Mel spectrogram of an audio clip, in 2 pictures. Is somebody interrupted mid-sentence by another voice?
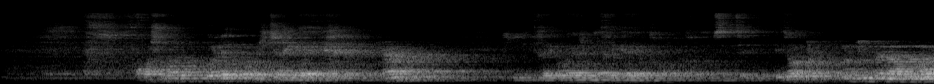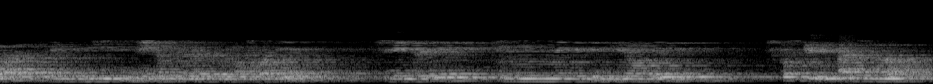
No

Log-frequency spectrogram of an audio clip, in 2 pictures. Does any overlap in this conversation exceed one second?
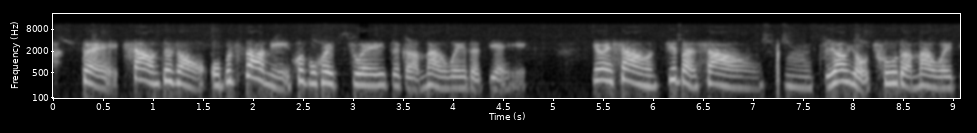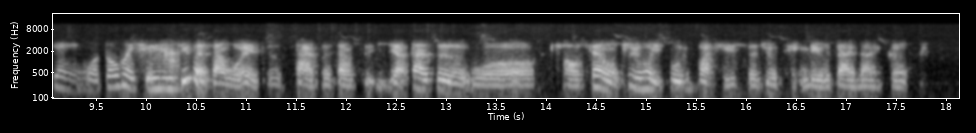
No

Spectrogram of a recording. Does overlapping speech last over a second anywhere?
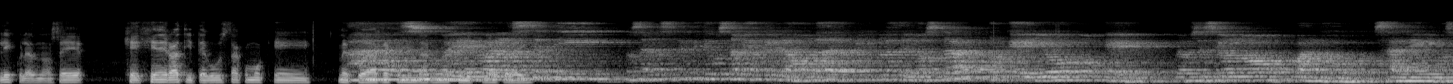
Yes, from 3.5 s

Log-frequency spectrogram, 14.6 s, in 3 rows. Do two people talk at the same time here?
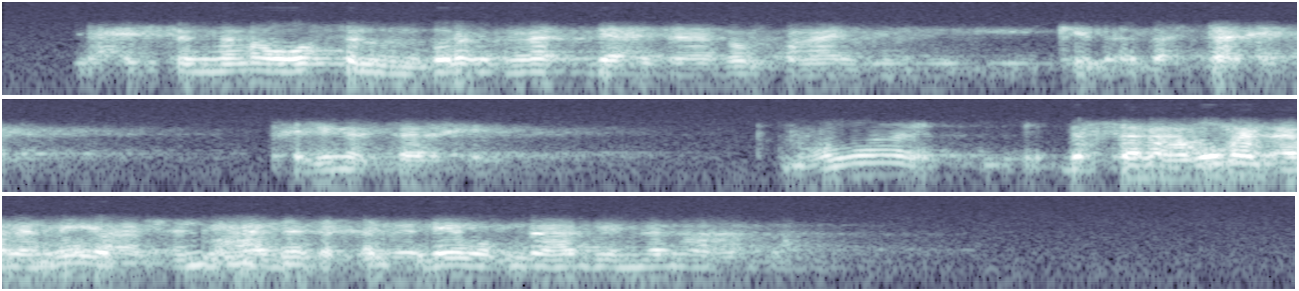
Yes, from 9.2 s

